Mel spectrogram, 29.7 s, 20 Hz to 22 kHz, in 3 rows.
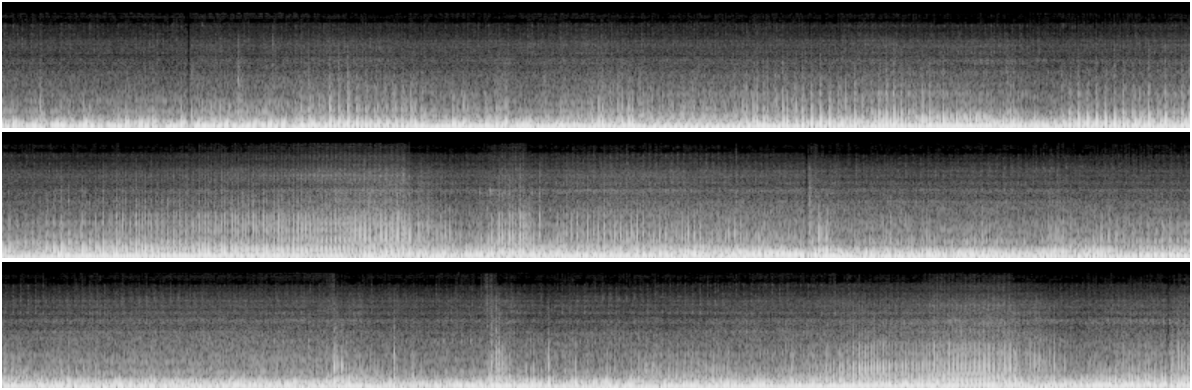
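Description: A 2017 Harley-Davidson Low Rider S's Screamin' Eagle Twin Cam 110 V-twin running under way. The exhaust note rises in pitch as it accelerates about ten seconds in and again near the end, with a few brief dips in between.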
